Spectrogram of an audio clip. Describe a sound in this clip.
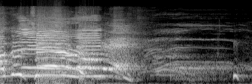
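A man laughs loudly close by.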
